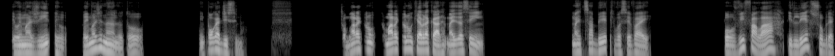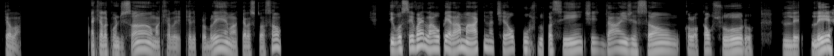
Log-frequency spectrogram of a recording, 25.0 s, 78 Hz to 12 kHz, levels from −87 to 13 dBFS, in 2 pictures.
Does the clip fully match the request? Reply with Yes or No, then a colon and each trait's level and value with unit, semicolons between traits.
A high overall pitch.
No: low, 125 Hz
